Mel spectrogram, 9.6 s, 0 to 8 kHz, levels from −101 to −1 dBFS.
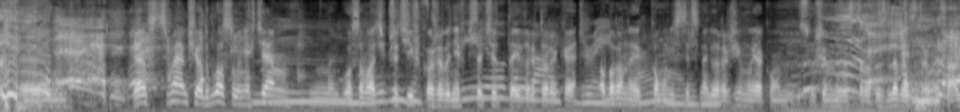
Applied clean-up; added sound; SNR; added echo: none; Cough; 2 dB; none.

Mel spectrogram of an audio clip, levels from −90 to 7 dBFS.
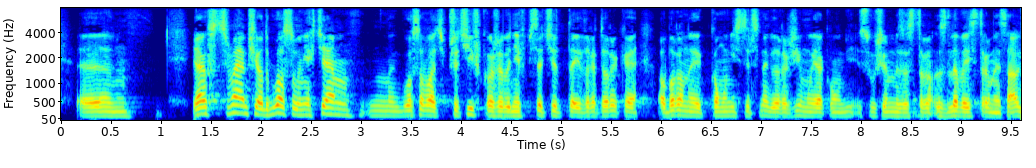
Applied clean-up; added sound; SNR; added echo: none; none; none; none.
